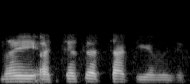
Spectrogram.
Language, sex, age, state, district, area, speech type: Hindi, male, 30-45, Madhya Pradesh, Harda, urban, conversation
